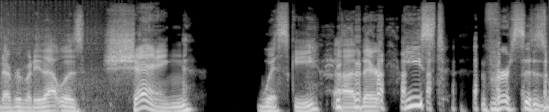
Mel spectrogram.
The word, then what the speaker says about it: SHĀNG: It indicates that the vowel should be pronounced as a long a like mate or cake.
